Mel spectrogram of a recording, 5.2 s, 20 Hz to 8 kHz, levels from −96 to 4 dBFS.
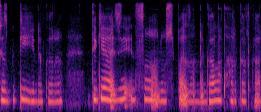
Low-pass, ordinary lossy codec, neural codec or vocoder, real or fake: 7.2 kHz; none; vocoder, 22.05 kHz, 80 mel bands, HiFi-GAN; fake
